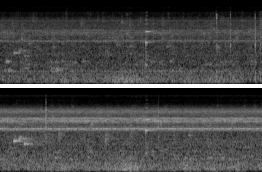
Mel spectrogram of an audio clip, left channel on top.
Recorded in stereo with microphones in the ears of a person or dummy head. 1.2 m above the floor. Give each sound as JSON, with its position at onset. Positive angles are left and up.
{"t": 0.0, "sound": "an insect", "side_deg": -50}
{"t": 1.4, "sound": "a clink", "side_deg": 10}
